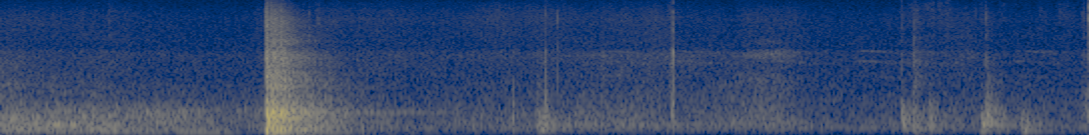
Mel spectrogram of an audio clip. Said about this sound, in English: And we have an oven door.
